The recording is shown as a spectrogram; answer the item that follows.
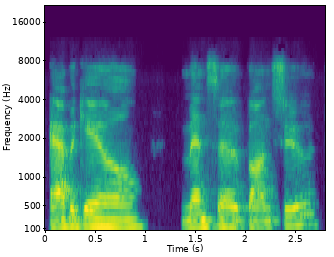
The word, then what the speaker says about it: Abigail Mensah-Bonsu: Today, I have Abigail Mensah-Bonsu.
